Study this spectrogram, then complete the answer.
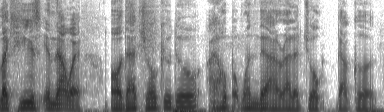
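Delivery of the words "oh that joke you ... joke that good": put-on Korean accent. Imitating a guy who comes up to praise his joke, with a put-on Korean accent. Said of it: "Without the Korean accent".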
